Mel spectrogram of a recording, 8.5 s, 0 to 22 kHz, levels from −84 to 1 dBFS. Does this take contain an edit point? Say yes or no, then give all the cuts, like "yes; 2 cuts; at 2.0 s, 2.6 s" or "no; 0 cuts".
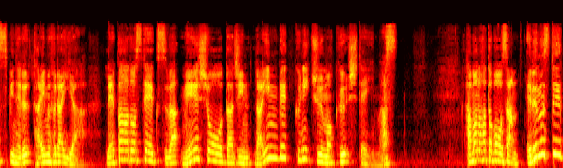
no; 0 cuts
